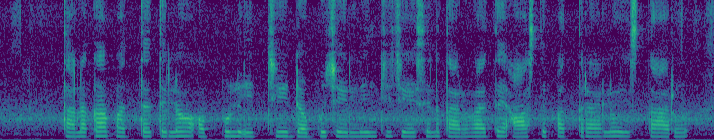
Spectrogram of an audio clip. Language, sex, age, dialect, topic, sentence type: Telugu, female, 18-24, Utterandhra, banking, statement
